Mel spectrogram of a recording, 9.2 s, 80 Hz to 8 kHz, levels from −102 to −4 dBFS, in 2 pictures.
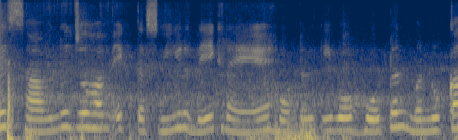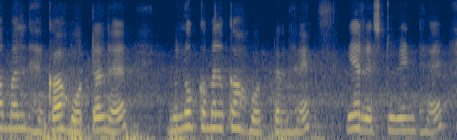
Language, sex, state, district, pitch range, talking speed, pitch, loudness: Hindi, female, Uttar Pradesh, Jalaun, 215-260 Hz, 165 wpm, 230 Hz, -34 LUFS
